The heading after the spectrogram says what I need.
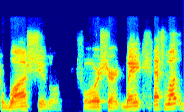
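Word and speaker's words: Washougal: how do you say that that is correct wash sugar for sure wait that's what well done from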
